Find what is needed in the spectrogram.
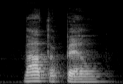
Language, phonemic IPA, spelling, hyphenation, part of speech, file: Dutch, /ˈʋaː.tər.ˌpɛi̯l/, waterpeil, wa‧ter‧peil, noun, Nl-waterpeil.ogg
- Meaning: water level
